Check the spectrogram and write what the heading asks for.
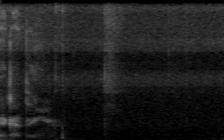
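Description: Near silence, with a faint whispered voice in the first half second that then fades to room tone.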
